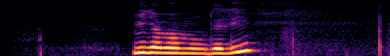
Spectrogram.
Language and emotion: Russian, neutral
